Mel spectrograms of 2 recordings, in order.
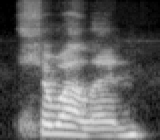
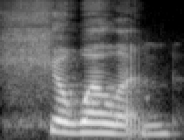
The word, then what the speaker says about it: Llywelyn: Wait, how do you pronounce it? Llywelyn. Llywelyn.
